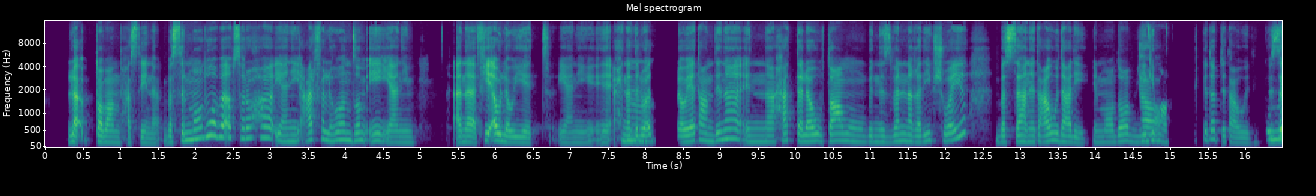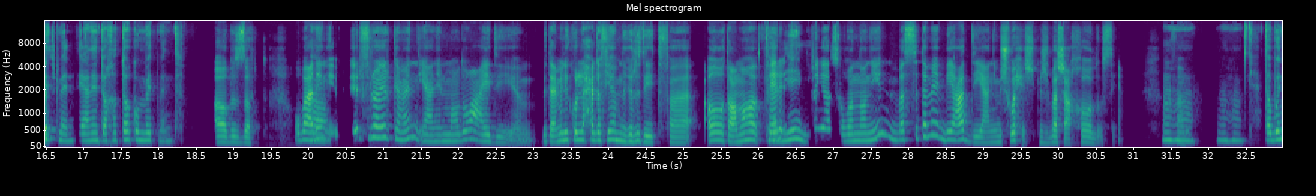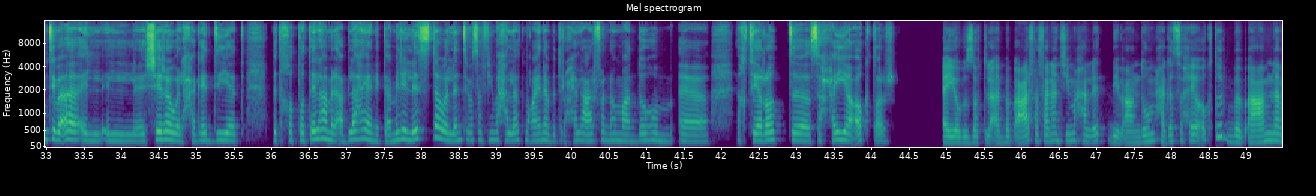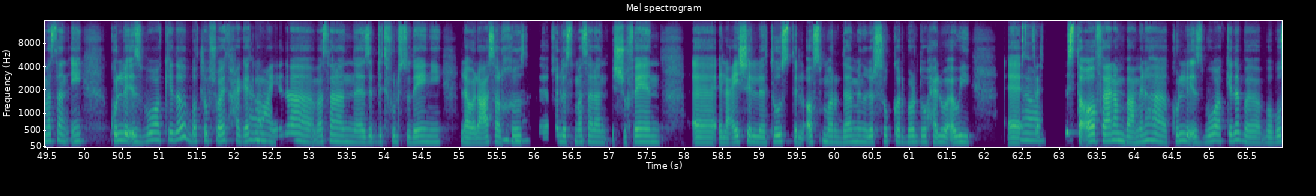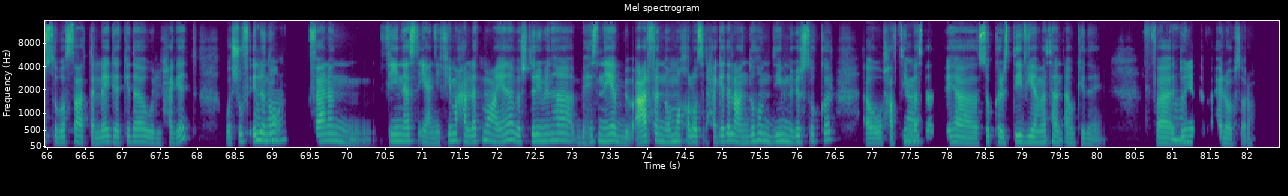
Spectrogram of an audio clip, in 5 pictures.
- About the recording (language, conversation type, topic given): Arabic, podcast, إزاي تجهّز أكل صحي بسرعة في البيت؟
- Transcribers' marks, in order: in English: "commitment"; in English: "commitment"; in English: "air fryer"; in English: "ليستة"; tapping; in English: "الtoast"; in English: "فالليستة"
